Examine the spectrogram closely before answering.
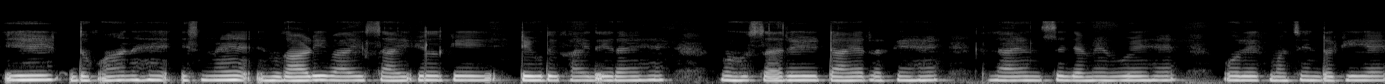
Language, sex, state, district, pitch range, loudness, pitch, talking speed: Hindi, female, Bihar, Jamui, 185-195 Hz, -15 LUFS, 190 Hz, 125 wpm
